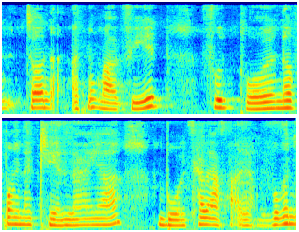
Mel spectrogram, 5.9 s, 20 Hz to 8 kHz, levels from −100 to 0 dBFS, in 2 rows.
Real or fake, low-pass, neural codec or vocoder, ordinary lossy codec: fake; 7.2 kHz; codec, 16 kHz, 1.1 kbps, Voila-Tokenizer; none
